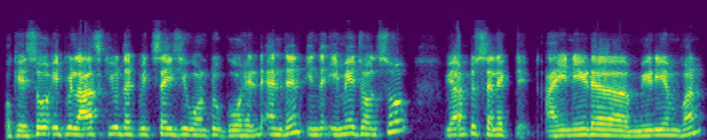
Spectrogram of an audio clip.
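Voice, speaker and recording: Male trainer, bright higher voice, steady step-by-step instructions over a video call. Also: fairly quick. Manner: repeats "okay" and "right", walks through steps on screen. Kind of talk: online training session.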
